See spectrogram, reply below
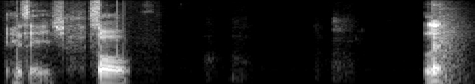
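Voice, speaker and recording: A man's voice: darkish tone, no echo. A man hosting a casual chat over a video call, his connection breaking up so his speech drops out and trails off. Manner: halting, trailing off mid-sentence. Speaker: host.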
